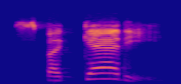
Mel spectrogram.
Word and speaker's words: spaghetti: What about if we have spaghetti, spaghetti? Oh, we need to bring back a third one. spaghetti, spaghetti. Which one is stressed? 2.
